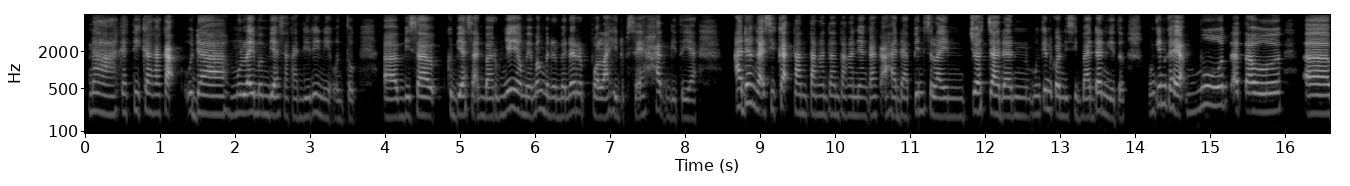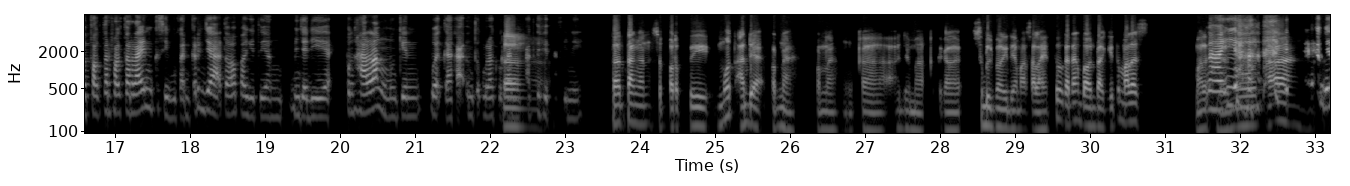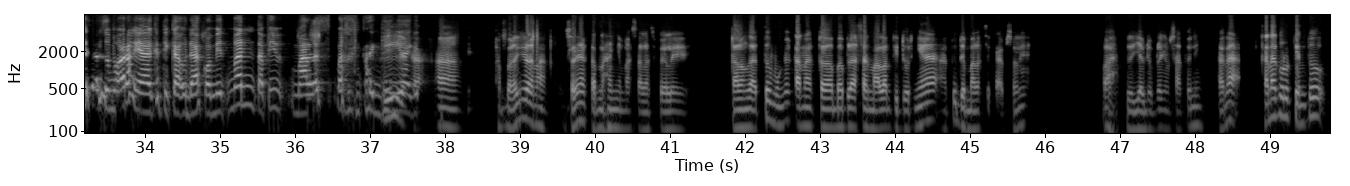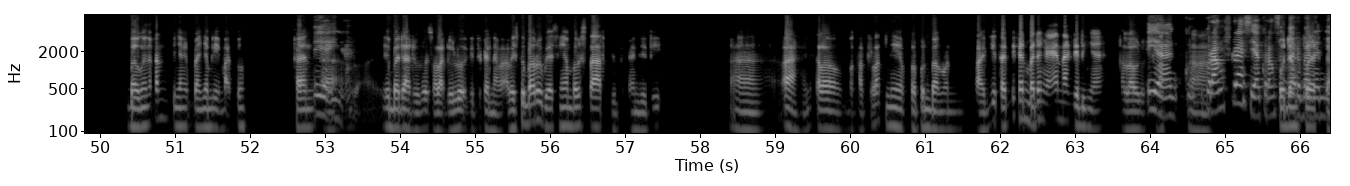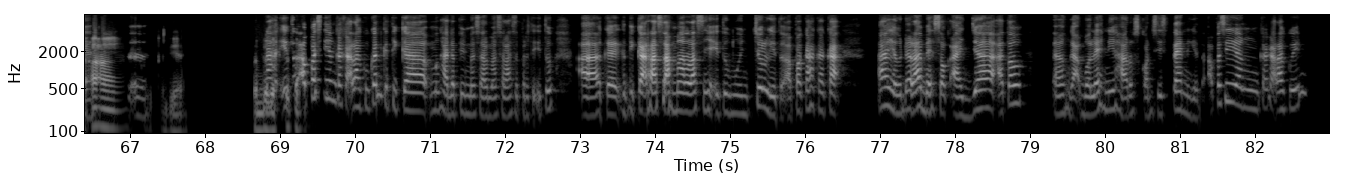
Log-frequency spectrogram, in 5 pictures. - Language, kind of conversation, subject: Indonesian, podcast, Bagaimana cara kamu mulai membangun kebiasaan baru?
- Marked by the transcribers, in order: in English: "mood"; in English: "mood"; unintelligible speech; laughing while speaking: "iya"; other background noise; laughing while speaking: "bangun"; in English: "fresh"; in English: "fresh"; tapping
